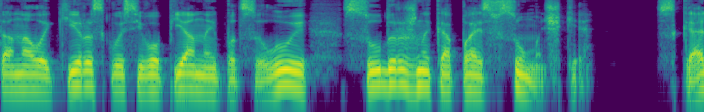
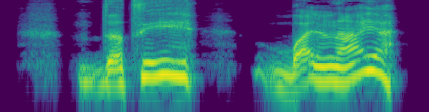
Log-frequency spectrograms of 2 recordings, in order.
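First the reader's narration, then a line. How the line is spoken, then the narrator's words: Strained, forced out. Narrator (Russian): выдавил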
